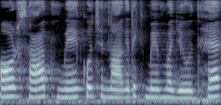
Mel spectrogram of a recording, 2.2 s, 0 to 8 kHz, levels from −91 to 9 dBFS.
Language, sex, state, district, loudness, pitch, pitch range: Hindi, female, Delhi, New Delhi, -17 LUFS, 235 Hz, 225-250 Hz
